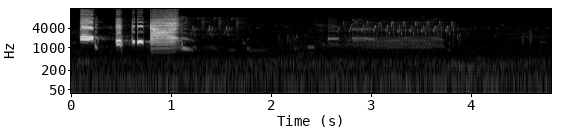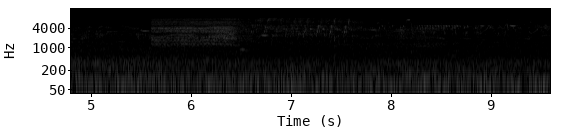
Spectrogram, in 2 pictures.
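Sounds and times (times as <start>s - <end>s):
young blackbird squealing: 0.1s - 1.2s.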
